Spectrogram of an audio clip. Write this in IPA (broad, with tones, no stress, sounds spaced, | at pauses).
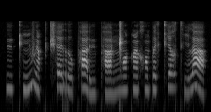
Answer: y˧ kʰ ĩ˩˥ v ẽ˩ q t͡ʃʰ ɛ˧ r ɤ˩ pʰ a˥˩ ɾ y˩ pʰ a˩ ŋ͡ǁ ɔ̃˧ q ẽ˧ χ ɔ̃˧ p ɛ˧ x kʰ e˥ ʁ tʰ i˩˥ l a˥˩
